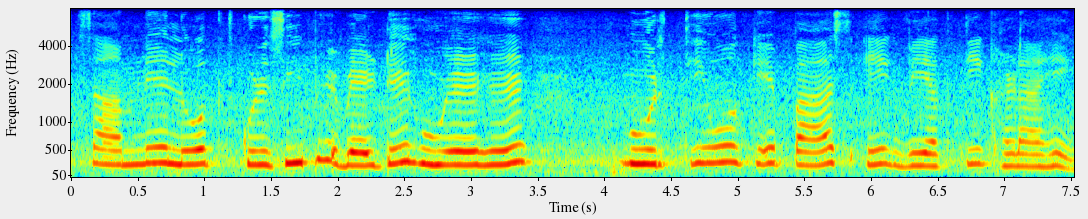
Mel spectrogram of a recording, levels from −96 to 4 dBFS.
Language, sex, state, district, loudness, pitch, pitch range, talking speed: Hindi, female, Bihar, Madhepura, -14 LUFS, 260 Hz, 240-275 Hz, 110 wpm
